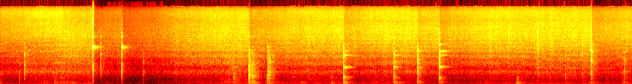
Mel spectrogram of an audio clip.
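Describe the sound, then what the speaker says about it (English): Mushrooms tipped into a pan of softening onions, a steady low sizzle under scattered stirring and scraping knocks from a utensil, with louder clatters now and then throughout. "So the onion's starting to soften, so I'm going to add the mushroom now."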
